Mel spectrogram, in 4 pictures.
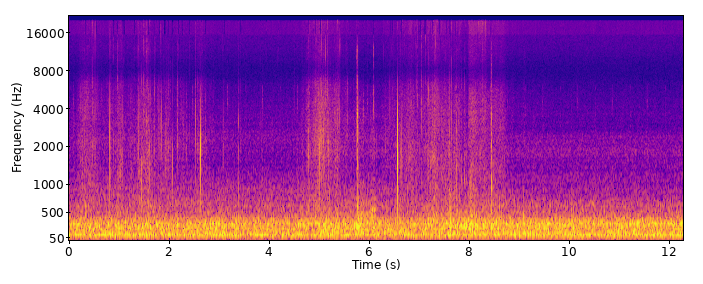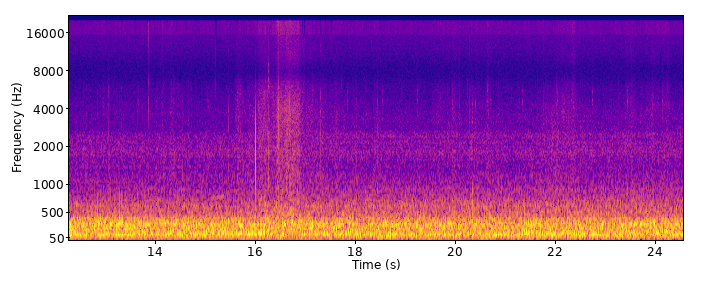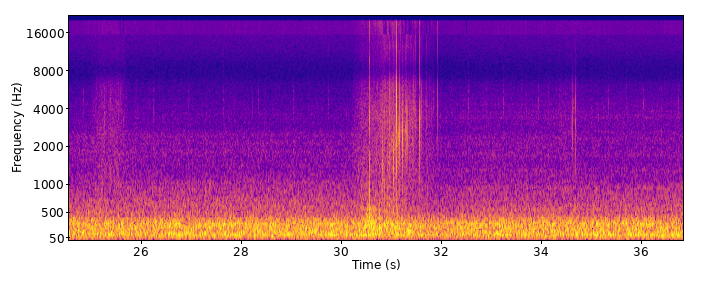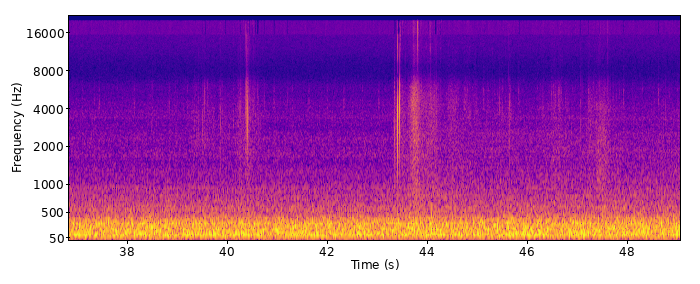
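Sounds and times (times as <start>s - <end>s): car engine rumble: 0.0s - 49.0s
wind noise on microphone: 0.0s - 49.0s
rustle: 0.1s - 2.8s, 4.6s - 8.9s, 15.6s - 17.8s, 25.0s - 26.0s, 30.2s - 32.0s, 39.3s - 40.8s, 43.3s - 48.1s.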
